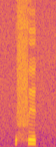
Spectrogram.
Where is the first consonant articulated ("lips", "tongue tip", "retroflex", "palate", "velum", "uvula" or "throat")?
lips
